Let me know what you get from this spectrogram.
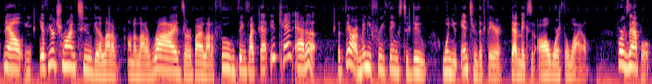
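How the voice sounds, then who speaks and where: A woman narrates in an upbeat, conversational voice-over at a middle pitch. Light music plays faintly behind her. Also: lively intonation, normal speed. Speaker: show host.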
